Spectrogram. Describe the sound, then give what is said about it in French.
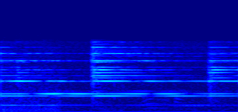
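Church bells of Miliana ring with a long, sustained metallic hum, and a few fresh loud strikes swell out of the steady resonance. No voices are heard. “Voilà les cloches parties, nous en avons pour longtemps.”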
